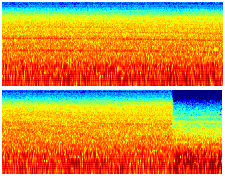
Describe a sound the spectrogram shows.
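Jet engines whine steadily, with the pitch slowly sinking.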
